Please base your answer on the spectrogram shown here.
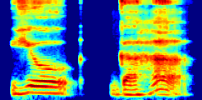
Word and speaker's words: yogaḥ: Yujyasva yogaḥ, because there's a dot underneath the H.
